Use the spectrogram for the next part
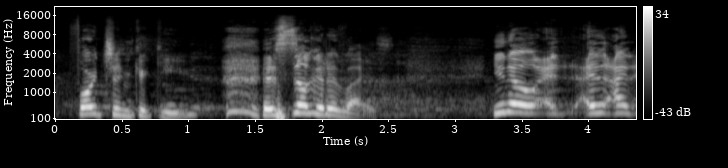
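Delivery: words spilling through real laughter; laughing while talking. Real, not acted. Pastor laughs at his old pastor's advice, talking through laughter. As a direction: keep laughing through the punchline.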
